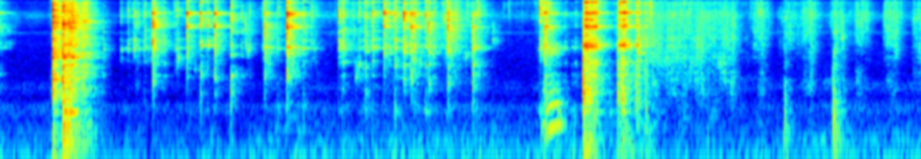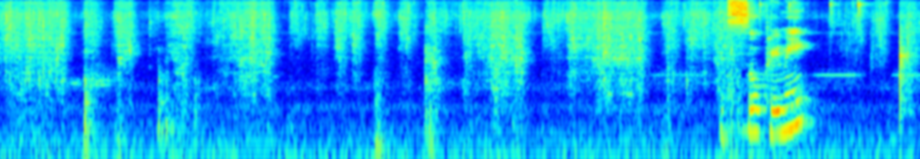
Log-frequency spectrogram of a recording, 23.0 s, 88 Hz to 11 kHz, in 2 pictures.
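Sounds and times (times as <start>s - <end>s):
wet pasta slopping in sauce: 8.0s - 20.9s, 21.7s - 23.0s.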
